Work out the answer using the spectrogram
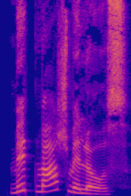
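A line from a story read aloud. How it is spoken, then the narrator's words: Called after. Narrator (German): rief Opa Alfred hinterher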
